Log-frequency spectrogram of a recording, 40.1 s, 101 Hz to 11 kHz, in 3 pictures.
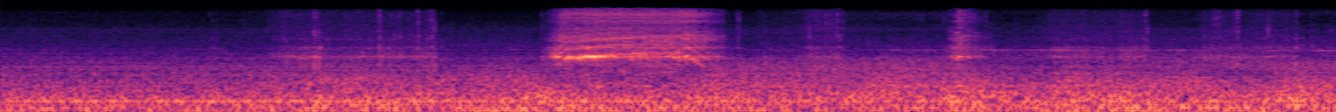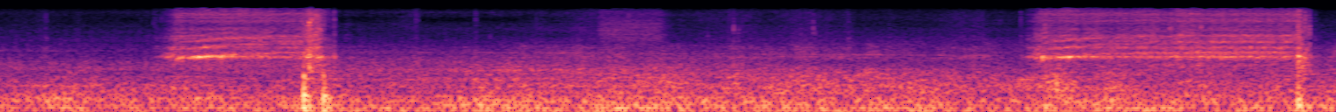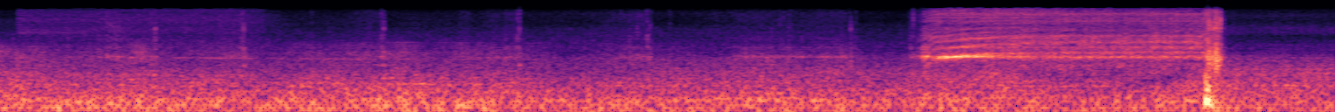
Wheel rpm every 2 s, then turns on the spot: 0, 10, 30, 70, 10, 10, 10, 60, 50, 10, 10, 20, 150, 30, 0, 0, 10, 10, 140, 70.
2-4 8-14 16-22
